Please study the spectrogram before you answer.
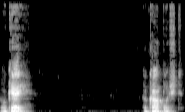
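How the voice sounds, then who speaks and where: A man giving a casual hands-on repair demonstration, speaking in halting short fragments and muttering to himself as he works. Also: fairly high pitch, very animated, bright, forceful tone. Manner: talks to himself and the object. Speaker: repair tutorial presenter.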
